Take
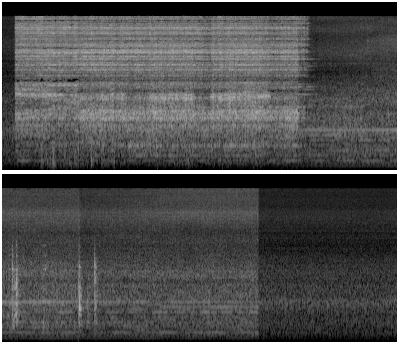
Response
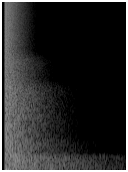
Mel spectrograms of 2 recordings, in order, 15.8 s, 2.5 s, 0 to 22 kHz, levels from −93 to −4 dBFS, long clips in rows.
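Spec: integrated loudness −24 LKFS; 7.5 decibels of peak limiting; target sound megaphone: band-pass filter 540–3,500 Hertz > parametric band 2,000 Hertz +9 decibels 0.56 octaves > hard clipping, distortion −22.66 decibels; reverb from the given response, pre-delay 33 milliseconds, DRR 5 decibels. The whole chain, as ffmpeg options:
-filter_complex "[0:a]alimiter=limit=-22.5dB:level=0:latency=1,asplit=2[link_01][link_02];[1:a]atrim=start_sample=2205,adelay=33[link_03];[link_02][link_03]afir=irnorm=-1:irlink=0,volume=-16.5dB[link_04];[link_01][link_04]amix=inputs=2:normalize=0,highpass=540,lowpass=3500,equalizer=frequency=2000:width_type=o:width=0.56:gain=9,asoftclip=type=hard:threshold=-25.5dB,volume=11dB"

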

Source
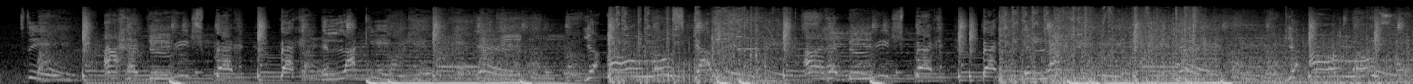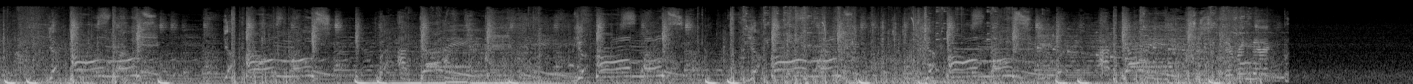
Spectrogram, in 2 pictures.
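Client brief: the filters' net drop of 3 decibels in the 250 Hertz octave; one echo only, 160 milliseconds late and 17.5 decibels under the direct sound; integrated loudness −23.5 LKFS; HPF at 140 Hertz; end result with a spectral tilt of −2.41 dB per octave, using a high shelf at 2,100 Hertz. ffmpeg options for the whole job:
ffmpeg -i in.wav -af "highpass=140,equalizer=frequency=250:width_type=o:gain=-3.5,highshelf=frequency=2100:gain=7,aecho=1:1:160:0.133,volume=-2.5dB" out.wav

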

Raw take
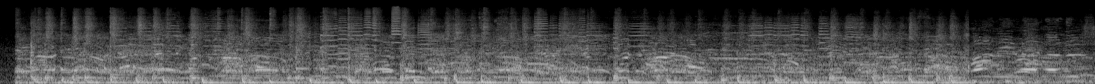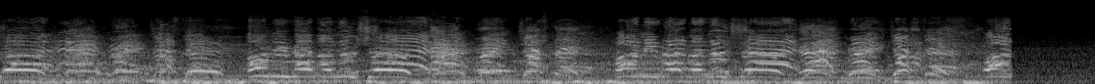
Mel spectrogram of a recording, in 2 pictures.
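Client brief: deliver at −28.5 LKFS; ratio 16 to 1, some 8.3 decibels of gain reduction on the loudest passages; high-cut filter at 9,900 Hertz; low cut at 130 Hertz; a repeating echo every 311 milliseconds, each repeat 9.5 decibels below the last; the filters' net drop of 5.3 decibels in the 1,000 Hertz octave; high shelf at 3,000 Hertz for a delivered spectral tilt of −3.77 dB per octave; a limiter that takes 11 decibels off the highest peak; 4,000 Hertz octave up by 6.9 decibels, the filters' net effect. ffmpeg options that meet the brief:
ffmpeg -i in.wav -af "highpass=130,lowpass=9900,equalizer=frequency=1000:width_type=o:gain=-9,highshelf=frequency=3000:gain=6.5,equalizer=frequency=4000:width_type=o:gain=4.5,acompressor=threshold=-26dB:ratio=16,alimiter=level_in=1dB:limit=-24dB:level=0:latency=1,volume=-1dB,aecho=1:1:311|622|933|1244:0.335|0.111|0.0365|0.012,volume=4.5dB" out.wav

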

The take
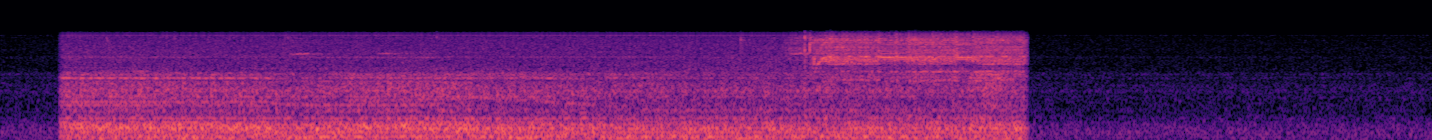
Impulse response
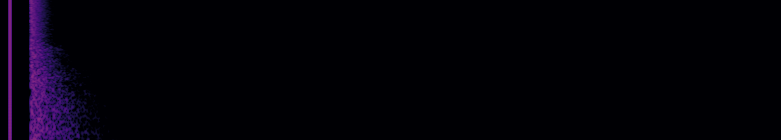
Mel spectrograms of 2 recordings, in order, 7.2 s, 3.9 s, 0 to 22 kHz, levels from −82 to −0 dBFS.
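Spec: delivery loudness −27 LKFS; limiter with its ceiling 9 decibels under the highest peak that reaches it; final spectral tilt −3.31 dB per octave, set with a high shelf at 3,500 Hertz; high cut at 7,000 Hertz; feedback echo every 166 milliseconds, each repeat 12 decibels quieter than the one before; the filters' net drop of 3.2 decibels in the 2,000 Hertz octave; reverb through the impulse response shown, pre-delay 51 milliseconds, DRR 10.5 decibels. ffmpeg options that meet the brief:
-filter_complex "[0:a]lowpass=7000,equalizer=frequency=2000:width_type=o:gain=-7,highshelf=frequency=3500:gain=9,alimiter=limit=-15dB:level=0:latency=1,aecho=1:1:166|332|498:0.251|0.0628|0.0157,asplit=2[link_01][link_02];[1:a]atrim=start_sample=2205,adelay=51[link_03];[link_02][link_03]afir=irnorm=-1:irlink=0,volume=-12dB[link_04];[link_01][link_04]amix=inputs=2:normalize=0,volume=-2dB"

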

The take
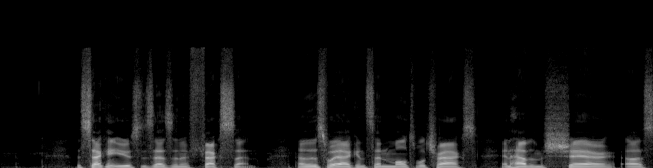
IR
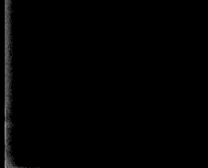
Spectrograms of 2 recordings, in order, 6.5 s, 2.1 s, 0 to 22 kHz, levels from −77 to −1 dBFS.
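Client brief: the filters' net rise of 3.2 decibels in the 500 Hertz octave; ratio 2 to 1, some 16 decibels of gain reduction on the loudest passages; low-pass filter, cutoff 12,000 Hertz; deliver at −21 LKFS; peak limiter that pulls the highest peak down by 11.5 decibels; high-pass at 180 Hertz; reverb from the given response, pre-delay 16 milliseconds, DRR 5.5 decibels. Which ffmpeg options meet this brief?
-filter_complex "[0:a]highpass=180,lowpass=12000,equalizer=frequency=500:width_type=o:gain=4,acompressor=threshold=-47dB:ratio=2,alimiter=level_in=9dB:limit=-24dB:level=0:latency=1,volume=-9dB,asplit=2[link_01][link_02];[1:a]atrim=start_sample=2205,adelay=16[link_03];[link_02][link_03]afir=irnorm=-1:irlink=0,volume=-10.5dB[link_04];[link_01][link_04]amix=inputs=2:normalize=0,volume=21.5dB"

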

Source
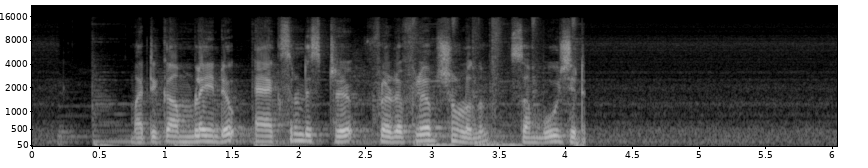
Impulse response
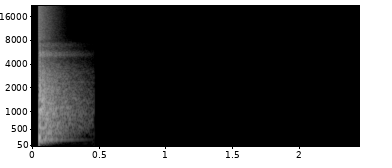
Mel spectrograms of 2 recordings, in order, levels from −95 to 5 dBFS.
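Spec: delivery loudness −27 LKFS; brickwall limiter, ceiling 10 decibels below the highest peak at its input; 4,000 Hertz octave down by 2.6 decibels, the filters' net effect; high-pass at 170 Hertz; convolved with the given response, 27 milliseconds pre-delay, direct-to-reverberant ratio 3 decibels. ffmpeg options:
-filter_complex "[0:a]highpass=170,equalizer=frequency=4000:width_type=o:gain=-3.5,alimiter=limit=-24dB:level=0:latency=1,asplit=2[link_01][link_02];[1:a]atrim=start_sample=2205,adelay=27[link_03];[link_02][link_03]afir=irnorm=-1:irlink=0,volume=-23.5dB[link_04];[link_01][link_04]amix=inputs=2:normalize=0,volume=6.5dB"

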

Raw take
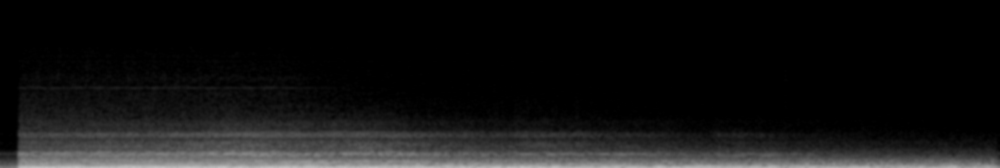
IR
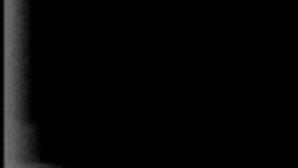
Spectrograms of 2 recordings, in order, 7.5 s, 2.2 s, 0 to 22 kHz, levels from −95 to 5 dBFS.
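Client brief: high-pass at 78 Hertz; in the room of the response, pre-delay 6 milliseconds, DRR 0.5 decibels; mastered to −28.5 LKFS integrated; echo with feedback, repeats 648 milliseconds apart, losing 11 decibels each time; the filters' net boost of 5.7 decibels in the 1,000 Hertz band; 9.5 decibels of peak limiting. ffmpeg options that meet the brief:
-filter_complex "[0:a]highpass=78,equalizer=frequency=1000:width_type=o:gain=7,alimiter=limit=-19.5dB:level=0:latency=1,aecho=1:1:648|1296|1944:0.282|0.0789|0.0221,asplit=2[link_01][link_02];[1:a]atrim=start_sample=2205,adelay=6[link_03];[link_02][link_03]afir=irnorm=-1:irlink=0,volume=-2dB[link_04];[link_01][link_04]amix=inputs=2:normalize=0,volume=-3.5dB"

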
